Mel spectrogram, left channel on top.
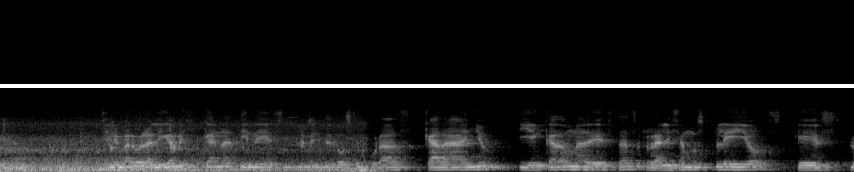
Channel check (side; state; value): left; silent; 58 dB below the other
